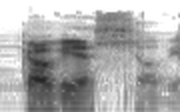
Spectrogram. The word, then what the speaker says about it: Koveus: Today I am joined by, how do you say it, Koveus? I know you as crypto, but Koveus, is that? Koveus. Okay, Koveus.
